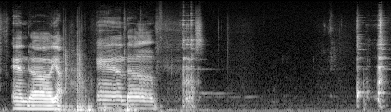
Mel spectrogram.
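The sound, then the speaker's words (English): Someone drinks water from a glass: a few sharp glassy clinks and knocks, separated by quiet pauses, come after a stretch of wordless voiced sound at the start. “Sorry, I always have to, like, drink my water because I like to talk so much.”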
